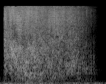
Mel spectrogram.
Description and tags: tearing a cloth01
horror, cloth, tear, clothes, incident, tearing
